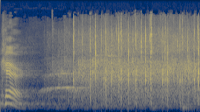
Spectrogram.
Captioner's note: audience applauding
